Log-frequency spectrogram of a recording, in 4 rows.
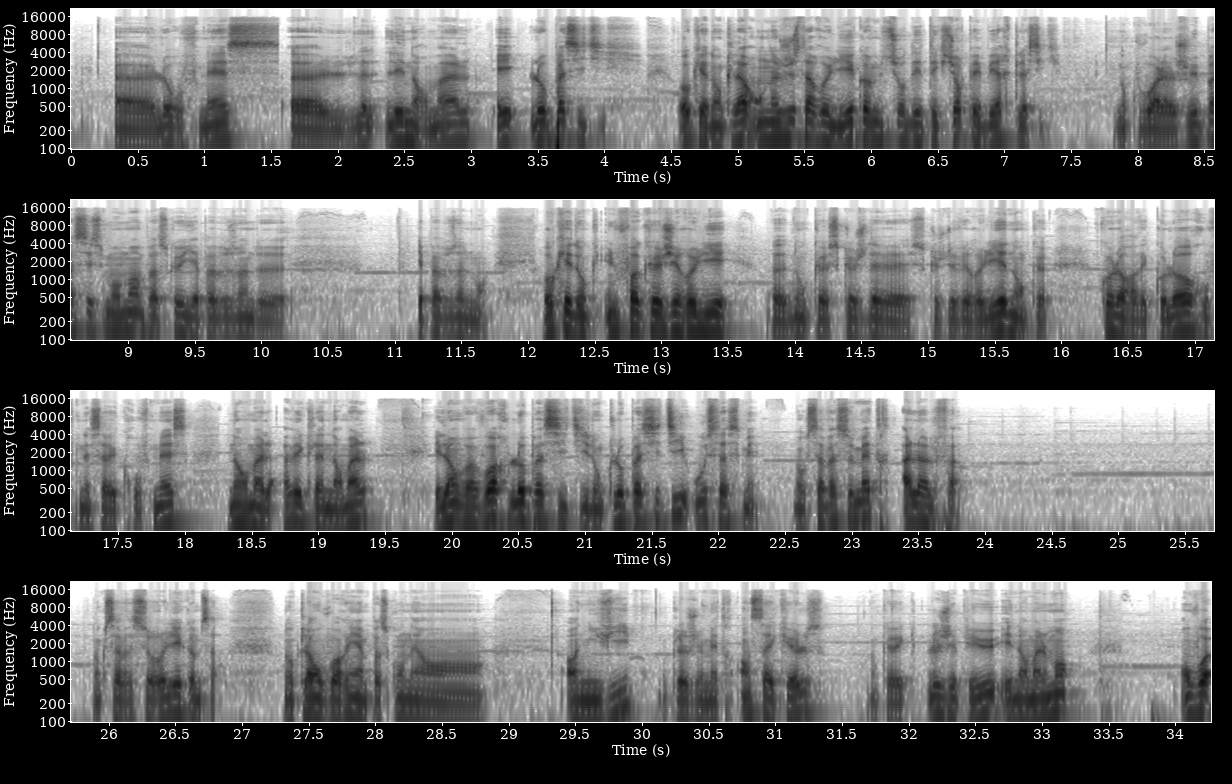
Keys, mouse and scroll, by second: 4.2 middle click, 4.5-5.8 scroll up 1, 5.8-8.8 drag, 9.4-11.4 scroll up 3, 11.4-12.0 scroll up 1, 12.0 click, 13.0 click, 15.0-16.2 middle drag, 16.2 click, 20.0-20.5 scroll up 1, 20.5-22.1 scroll up 1, 22.1-23.1 scroll up 1, 23.1 click, 26.4-29.9 middle drag, 29.9 click, 30.4-33.4 drag, 33.4 z.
